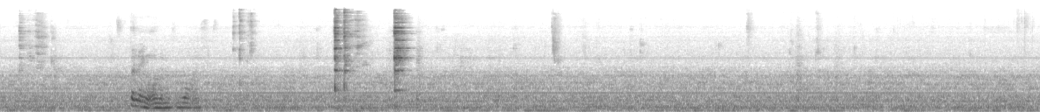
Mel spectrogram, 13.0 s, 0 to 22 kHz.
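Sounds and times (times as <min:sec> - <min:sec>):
low room hum: 0:00.0 - 0:13.0
dishware clinking: 0:04.2 - 0:05.2.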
